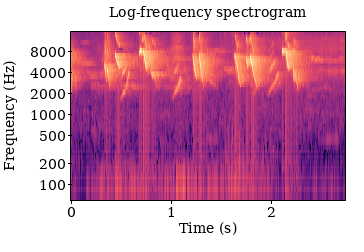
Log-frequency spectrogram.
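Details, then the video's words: Saffron finch pair, male and female, used to warm up a silent canary: five bursts of bright, high, descending double chirps in under three seconds over a soft low hum. "canário da terra fêmea e macho pra esquentar seu canário frio"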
